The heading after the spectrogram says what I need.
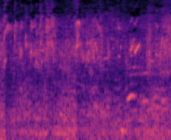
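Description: Budgerigars chatter in a dense, continuous stream of high scratchy chirps and warbles, with a few brief whistled notes over a steady background hum.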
